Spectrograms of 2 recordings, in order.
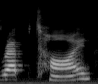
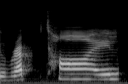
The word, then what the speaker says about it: reptile: Words ending in unstressed ile in words like fertile and reptile are pronounced ile in British English, like we say reptile and fertile, and le in, and some of them are pronounced le in American English.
